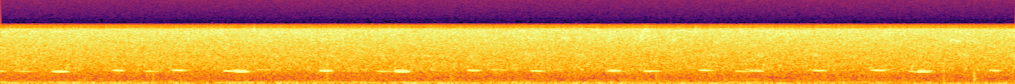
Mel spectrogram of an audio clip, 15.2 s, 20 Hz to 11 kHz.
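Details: European fire-bellied toads (Bombina bombina), the first heard on 29 March 2014, call together with short, soft, fluty 'oop' notes about once a second, overlapping into a slow chorus over a low, steady rumble of wind or distant noise.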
